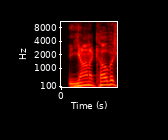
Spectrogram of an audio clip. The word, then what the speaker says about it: Yanukovych: How do you pronounce that? Yanukovych?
